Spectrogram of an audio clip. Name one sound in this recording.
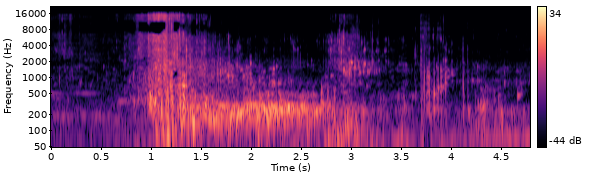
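Water bubbles and churns underwater.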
